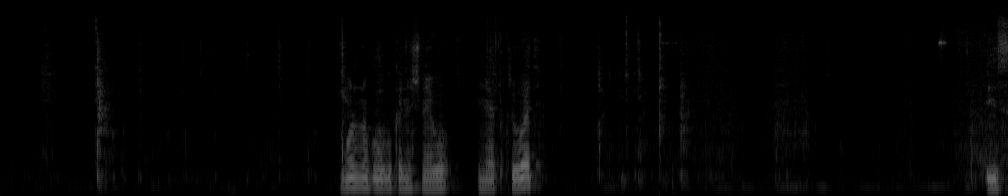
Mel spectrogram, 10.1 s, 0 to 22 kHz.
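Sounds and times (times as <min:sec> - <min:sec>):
faint ticks and rustles: 0:01.0 - 0:10.0.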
